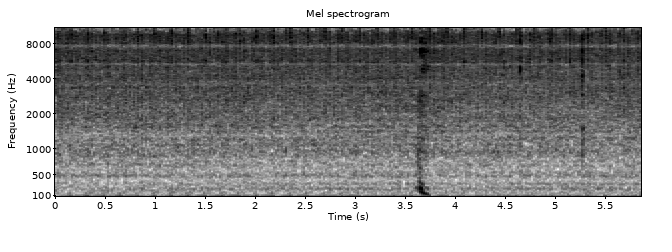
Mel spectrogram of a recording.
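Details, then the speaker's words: Toyota van, 2.7 VVT-i petrol with factory CNG, stumbling on both gas and petrol: at idle, pulling this ignition coil's plug brings only a brief click and no change in the faint stumble, so this coil is dead. "นี่เลยครับตัวนี้เลยขอไอ้ตัวนี้เสียครับ100%นะครับไม่มีปฏิกิริยาเลยนะครับเวลาดึงดึงปลั๊กคอยออกมาเสียบเข้าไปนะครับก็จะเหมือนเดิมนะครับ"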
